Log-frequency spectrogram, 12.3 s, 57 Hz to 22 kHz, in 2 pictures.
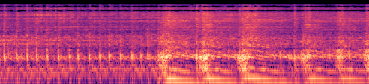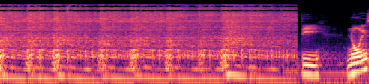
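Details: Phantom 85cc two-stroke motorized bicycle engine, 52mm bore: revving up and down with a metallic rattle on every firing pulse. The stock piston pin bushing's inner coating is disintegrating.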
